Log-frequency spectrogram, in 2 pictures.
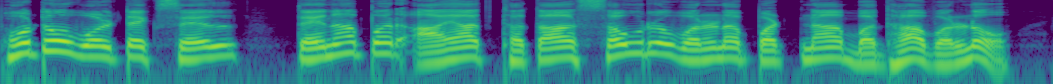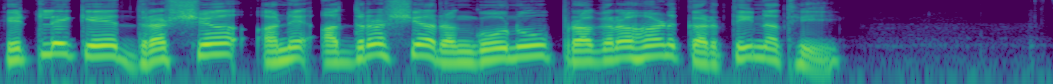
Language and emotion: Gujarati, neutral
